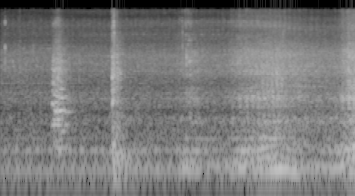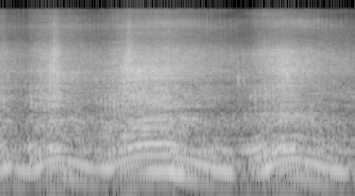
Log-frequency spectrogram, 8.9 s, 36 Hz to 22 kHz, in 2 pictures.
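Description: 1967 Buick Wildcat's 430 cubic-inch V8 idling, then revved hard three times in the second half before dropping back to idle. Early on, two sharp knocks come as the driver's door is shut. The owner hears the lower end rapping a little on this engine.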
